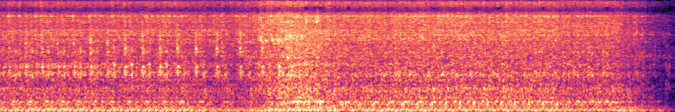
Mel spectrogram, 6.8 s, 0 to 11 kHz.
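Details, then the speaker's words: 1998 GMC K1500 that sat for three years, first start on a new battery: rough, deep idle with a loose puffing tick on each firing pulse from a small exhaust leak. "It's got a little exhaust leak, obviously, as you can hear, but it started up, ran good."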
